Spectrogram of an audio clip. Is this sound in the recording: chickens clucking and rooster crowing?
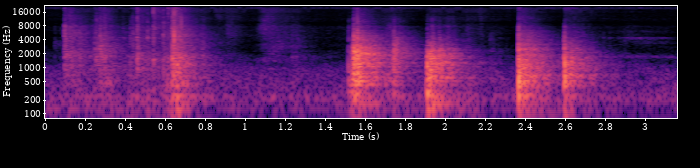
no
